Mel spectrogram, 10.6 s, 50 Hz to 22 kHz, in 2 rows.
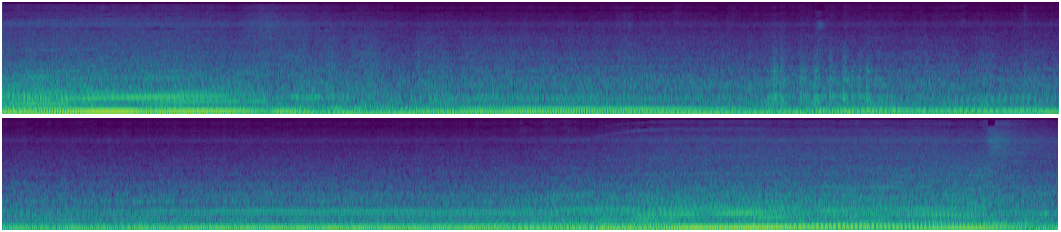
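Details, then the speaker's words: WRX-swapped VW Beetle, about 300 hp, after troubleshooting and fuel filter replacement, fully warmed after 20-minute drive: clean, even pull with smoothly rising note, no stumbling under boost; fuel pressure reaches 60 psi on boost, running healthy. "Made sure it got hot. Made sure, you know, enough fuel was circulating and it was perfect. It would hit 60 psi fuel pressure when under boost."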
